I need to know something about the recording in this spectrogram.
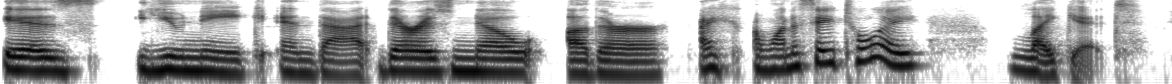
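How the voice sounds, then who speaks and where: A woman's voice: fairly low pitch, measured pace. A middle-aged woman co-hosting a podcast, chatting casually and recounting researched facts like a storyteller. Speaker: podcast co-host. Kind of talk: casual chat.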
